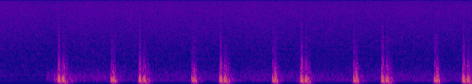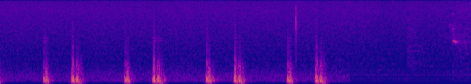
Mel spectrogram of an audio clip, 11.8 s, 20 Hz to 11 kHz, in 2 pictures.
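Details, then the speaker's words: Atrial septal defect, a quiz case: regular heart sounds near 60/min with wide fixed splitting of the second heart sound, staying widely split during both inspiration and expiration. "الحل هو الحالة الأولى كانت atrial septal defect with wide fixed splitting of the second heart sound."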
